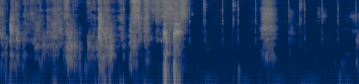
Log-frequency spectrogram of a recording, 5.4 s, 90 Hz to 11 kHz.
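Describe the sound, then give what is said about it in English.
A quiz countdown clock with 15 seconds on it ticks steadily in a regular, evenly spaced rhythm, faint clicks that stand out more clearly after a brief burst of louder noise at the start. “15 seconds on the clock.”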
